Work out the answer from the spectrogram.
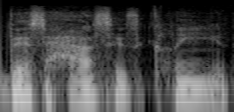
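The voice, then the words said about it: Imitates another person's voice. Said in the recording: “This will be my Zelda Rubinstein impression.”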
